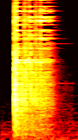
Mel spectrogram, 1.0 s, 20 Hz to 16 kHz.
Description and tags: Spoon clattering (2)
A metal spoon being dropped onto my desk. Recorded from about 30cm away. It clatters and vibrates for a bit.
clatter, spoon, silverware, hit, fall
